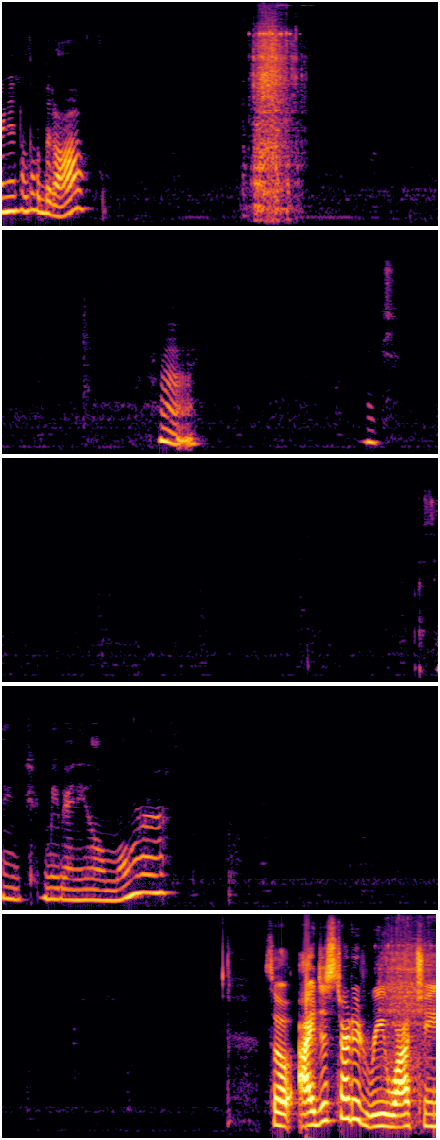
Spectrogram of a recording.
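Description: An elderly woman speaks calmly into a microphone, in short phrases with pauses.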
